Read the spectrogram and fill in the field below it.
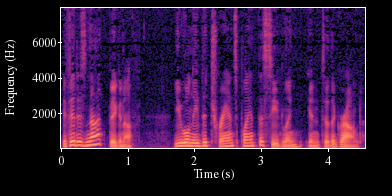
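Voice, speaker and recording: A man's voice: on the high side, huge pitch swings, normal speed, warm tone, no room sound. Man reading to kids with swooping intonation. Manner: clear, simple phrasing addressed to children. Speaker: children's read-aloud host. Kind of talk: educational picture book read-aloud for kids.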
